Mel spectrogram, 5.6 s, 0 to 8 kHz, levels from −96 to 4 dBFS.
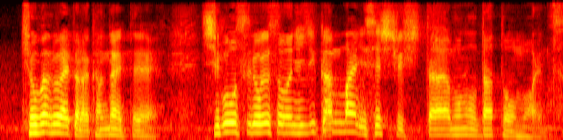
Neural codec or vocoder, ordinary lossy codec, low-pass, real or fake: codec, 16 kHz in and 24 kHz out, 1.1 kbps, FireRedTTS-2 codec; none; 7.2 kHz; fake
